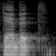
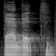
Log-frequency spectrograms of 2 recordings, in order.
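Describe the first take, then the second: First: A B sound is pronounced in the middle. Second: The same.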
